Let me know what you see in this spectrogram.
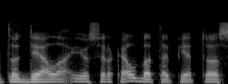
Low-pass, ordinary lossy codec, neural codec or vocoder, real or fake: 7.2 kHz; MP3, 96 kbps; codec, 16 kHz, 0.8 kbps, ZipCodec; fake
